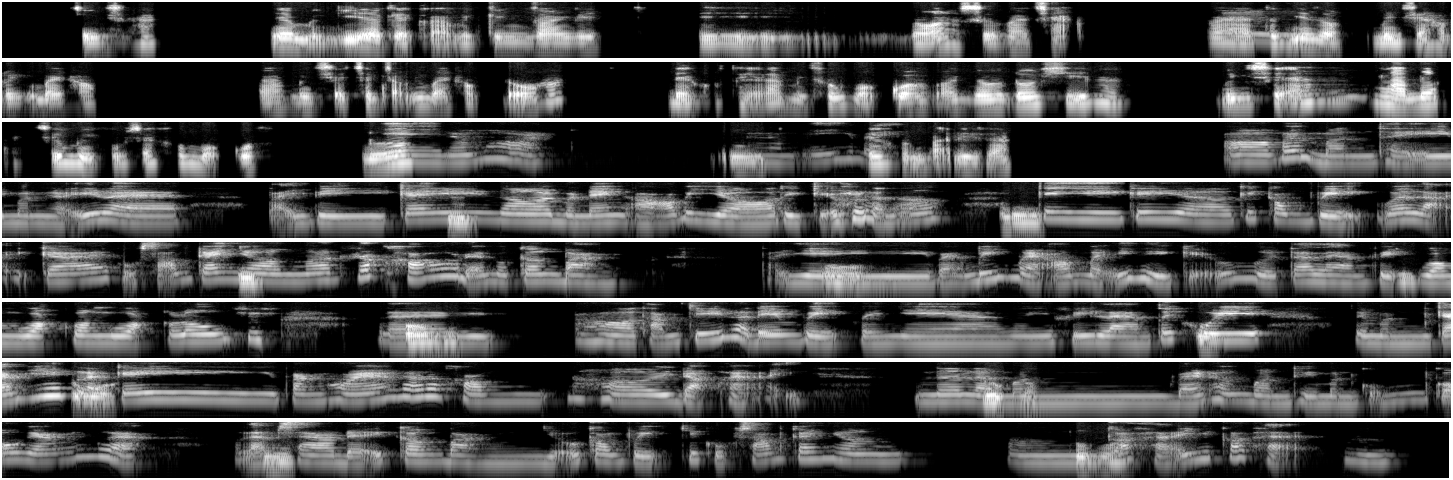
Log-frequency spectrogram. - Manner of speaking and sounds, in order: tapping; other background noise; laughing while speaking: "kiểu là nó"; chuckle
- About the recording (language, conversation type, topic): Vietnamese, unstructured, Bạn mong muốn đạt được điều gì trong 5 năm tới?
